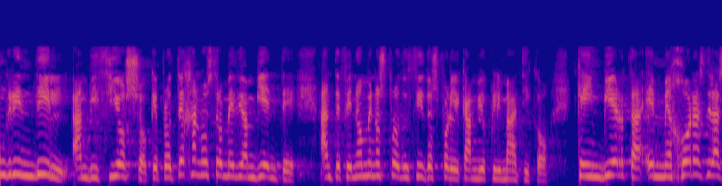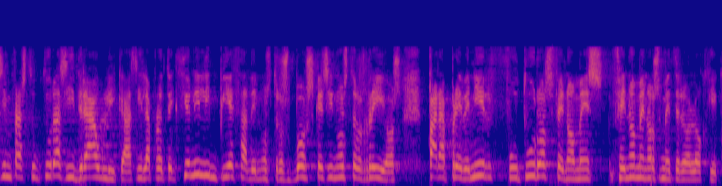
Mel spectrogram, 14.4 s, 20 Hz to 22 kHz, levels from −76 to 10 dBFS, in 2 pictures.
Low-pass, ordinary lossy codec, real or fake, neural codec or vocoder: none; none; real; none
